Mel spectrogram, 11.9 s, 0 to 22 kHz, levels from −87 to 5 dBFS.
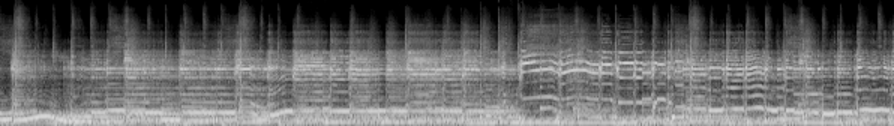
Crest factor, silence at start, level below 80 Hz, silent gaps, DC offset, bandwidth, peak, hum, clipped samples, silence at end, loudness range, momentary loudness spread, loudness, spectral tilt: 14 dB; 0 s; -28 dBFS; none; under 0.1%; 15 kHz; -2 dBFS; none; under 0.1%; 0 s; 2 LU; 4 LU; -14 LUFS; -5 dB/octave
